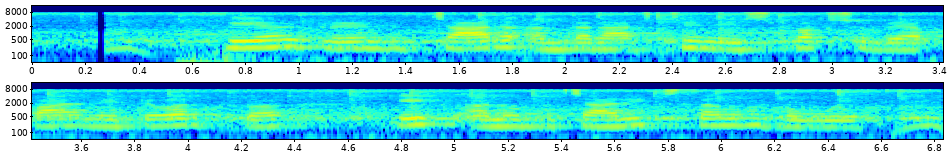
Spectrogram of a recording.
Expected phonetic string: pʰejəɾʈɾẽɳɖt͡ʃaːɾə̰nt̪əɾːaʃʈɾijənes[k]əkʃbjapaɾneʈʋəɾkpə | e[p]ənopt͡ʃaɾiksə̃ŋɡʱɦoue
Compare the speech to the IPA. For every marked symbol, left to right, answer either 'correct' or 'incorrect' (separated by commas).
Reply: incorrect, incorrect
